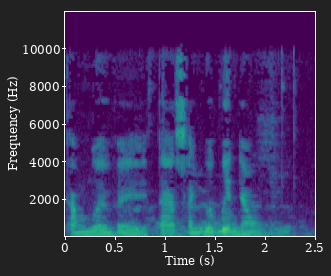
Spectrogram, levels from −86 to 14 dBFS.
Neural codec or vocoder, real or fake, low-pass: none; real; 9.9 kHz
